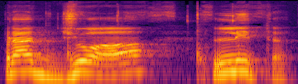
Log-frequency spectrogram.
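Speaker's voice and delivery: प्रज्वलित slowly as praj-jwa... lit; slow spelling-out of प्रज्वलित; broken into syllables. Shown as a demonstration. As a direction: stretch ज्व, pause, then lit in प्रज्वलित. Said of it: "कैसे लिखा जाएगा?".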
